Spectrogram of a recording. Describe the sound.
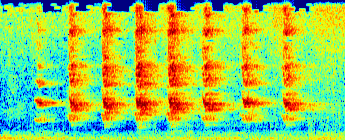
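Yelps from a turkey pot call, played on the surface about halfway between the lip and the center, come as a steady, evenly spaced series of raspy, high-pitched notes with no talk over them.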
